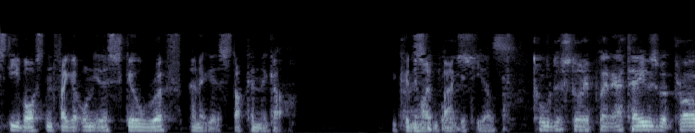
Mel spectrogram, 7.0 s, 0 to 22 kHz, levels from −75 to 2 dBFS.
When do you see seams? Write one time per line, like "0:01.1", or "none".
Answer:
none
